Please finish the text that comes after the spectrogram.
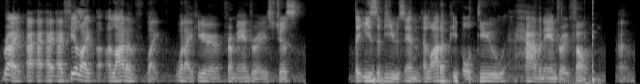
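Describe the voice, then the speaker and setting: A male podcast host with a bright, forward voice leads a casual roundtable. He speaks haltingly, circling back over his phrases, with some noise behind him. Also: mid-range voice, steady tone, rough recording. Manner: halting, repeats and restarts phrases. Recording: noticeable background noise.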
